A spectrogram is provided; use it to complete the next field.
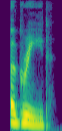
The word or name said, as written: agreed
